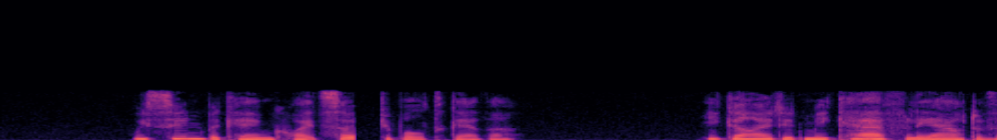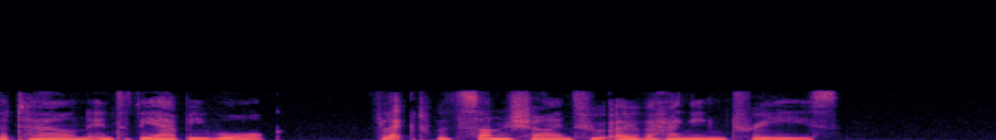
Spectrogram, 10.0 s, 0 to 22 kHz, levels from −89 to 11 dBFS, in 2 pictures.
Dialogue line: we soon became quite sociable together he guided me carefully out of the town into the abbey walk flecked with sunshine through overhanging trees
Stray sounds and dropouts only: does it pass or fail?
fail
